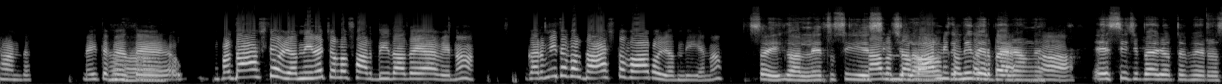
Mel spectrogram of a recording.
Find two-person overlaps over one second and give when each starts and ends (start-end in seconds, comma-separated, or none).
8.7-10.4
